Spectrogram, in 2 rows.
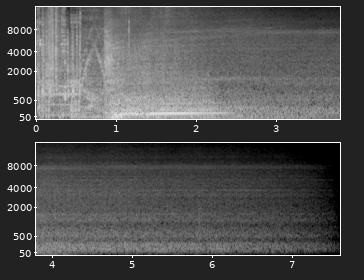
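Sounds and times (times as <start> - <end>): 
rocket pack boosters extending: 0.0 - 4.0.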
